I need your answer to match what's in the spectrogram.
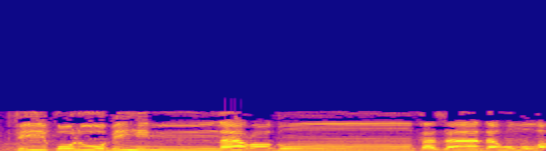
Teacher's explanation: N səsini, nunu burunda gizlətdi · Term: ixfa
